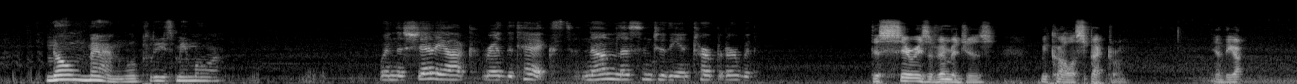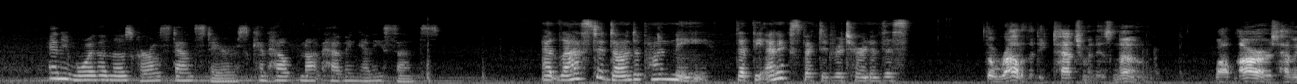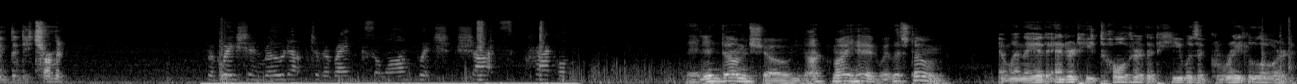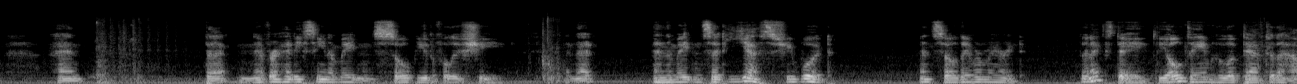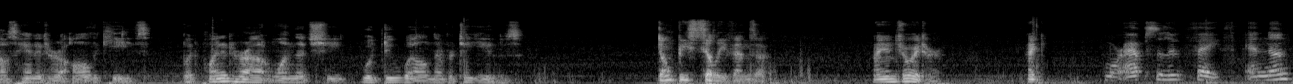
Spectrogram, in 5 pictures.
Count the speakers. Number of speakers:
nine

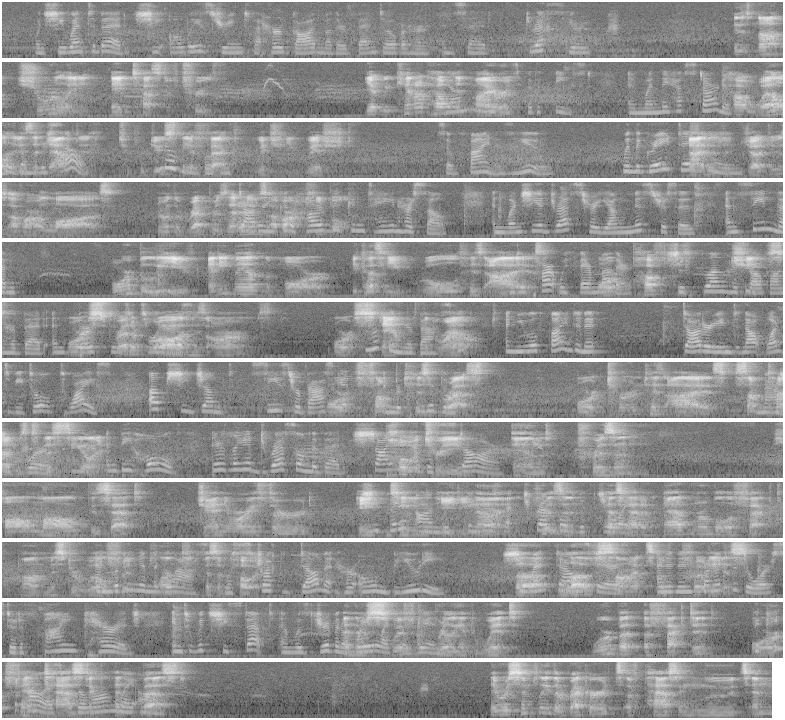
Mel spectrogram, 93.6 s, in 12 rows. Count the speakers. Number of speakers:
two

